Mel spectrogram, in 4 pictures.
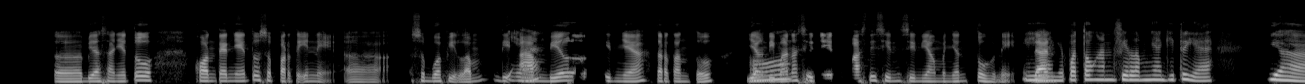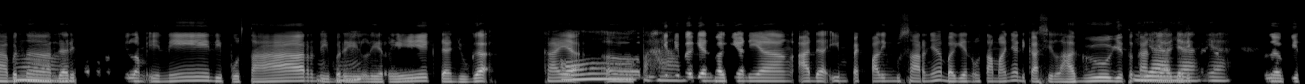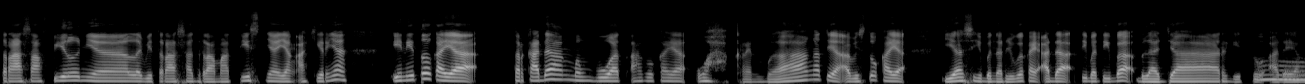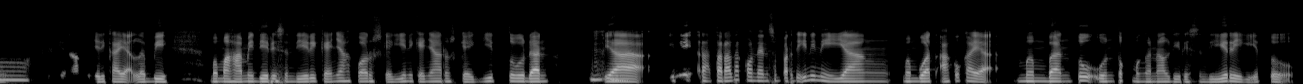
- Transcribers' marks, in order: in English: "scene-nya"; in English: "scene-nya"; in English: "scene-scene"; other background noise; in English: "impact"; in English: "feel-nya"
- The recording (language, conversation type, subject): Indonesian, podcast, Bagaimana media dapat membantu kita lebih mengenal diri sendiri?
